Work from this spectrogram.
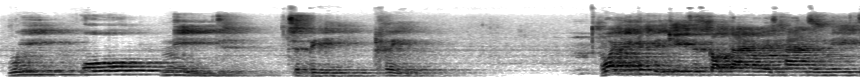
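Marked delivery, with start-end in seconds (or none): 0.1-4.4 slow emphasis. Shown as a demonstration. Preacher to the congregation, very slow emphatic repeat. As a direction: let it sink in slowly. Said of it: "repeated for emphasis".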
